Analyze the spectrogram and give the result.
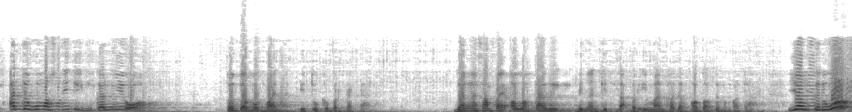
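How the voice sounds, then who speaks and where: A middle-aged man with a Malaysian Malay accent, a religious teacher on a forum panel, telling personal stories with humor and often addressing the audience directly. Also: extremely high pitch. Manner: lively storyteller who keeps addressing the audience as "tuan-tuan"; humorous, laughing between points. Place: prayer hall. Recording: echoey, dull prayer-hall recording.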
